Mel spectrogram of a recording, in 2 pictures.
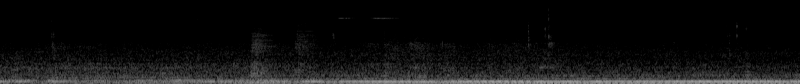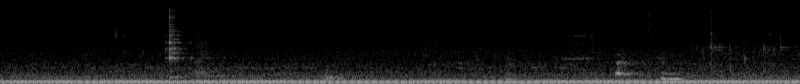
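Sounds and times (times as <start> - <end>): steady low hum: 0.0 - 16.0
chewing fried snacks: 13.9 - 16.0.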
